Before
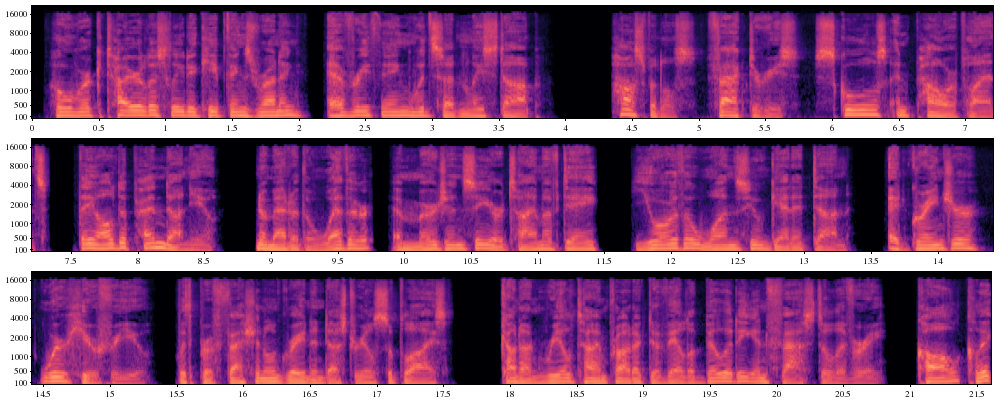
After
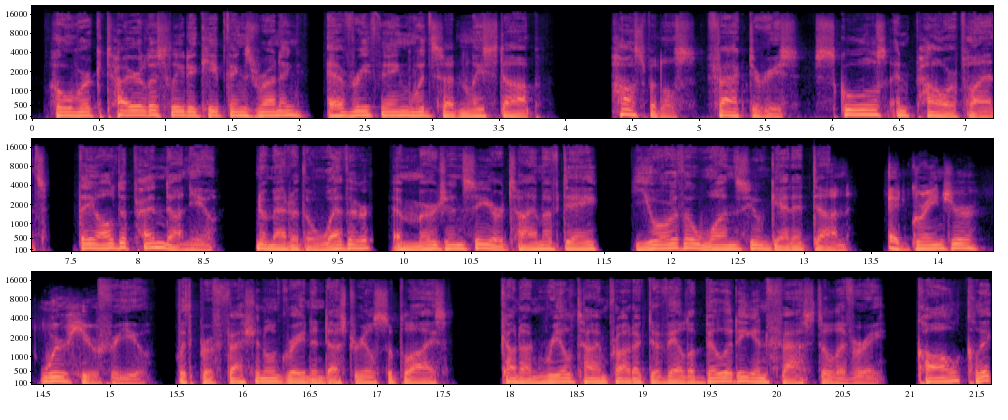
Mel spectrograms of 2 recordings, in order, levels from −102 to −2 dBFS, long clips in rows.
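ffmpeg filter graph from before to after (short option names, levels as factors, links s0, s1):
-filter_complex "[0:a]asettb=1/sr,asplit=3[s0][s1][s2];[s0]atrim=end=13.194[s3];[s1]atrim=start=13.19:end=14.91,asetpts=PTS-STARTPTS,afade=t=in:d=0.004:c=qsin,afade=t=out:st=1.716:d=0.004:c=qsin,lowpass=f=6800:w=0.5412,lowpass=f=6800:w=1.3066,equalizer=f=3000:t=o:w=0.52:g=13.5[s4];[s2]atrim=start=14.906[s5];[s3][s4]acrossfade=d=0.004:c1=hsin:c2=qsin[s6];[s6][s5]acrossfade=d=0.004:c1=qsin:c2=hsin,lowshelf=f=320:g=6,acrossover=split=740|3200[s7][s8][s9];[s7]acompressor=threshold=0.0501:ratio=4[s10];[s8]acompressor=threshold=0.00631:ratio=4[s11];[s9]acompressor=threshold=0.00562:ratio=4[s12];[s10][s11][s12]amix=inputs=3:normalize=0,volume=1.26"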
